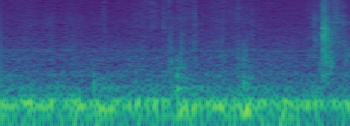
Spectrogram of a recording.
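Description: Steady low room hum in a pause between speech, with a couple of faint ticks about a second in.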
